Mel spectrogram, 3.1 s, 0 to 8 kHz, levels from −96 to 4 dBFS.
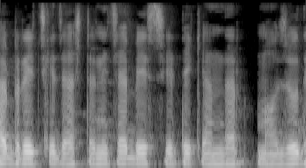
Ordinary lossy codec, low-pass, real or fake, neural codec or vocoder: MP3, 64 kbps; 7.2 kHz; real; none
